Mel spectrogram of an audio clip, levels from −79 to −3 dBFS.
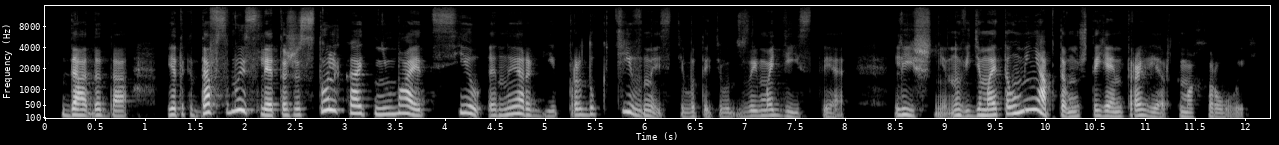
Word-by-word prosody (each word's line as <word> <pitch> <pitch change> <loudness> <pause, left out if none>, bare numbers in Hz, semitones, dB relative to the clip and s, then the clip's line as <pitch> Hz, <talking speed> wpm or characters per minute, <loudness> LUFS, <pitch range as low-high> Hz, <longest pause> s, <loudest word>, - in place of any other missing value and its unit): Да-да-да. 180 -3 +3 0.4
Я 195 +1 +3
такая: 195 -4 -11
"Да 260 - +7
в 260 - -5
смысле?" 280 - +4
Это 175 +1 +1
же 190 +1 -1
столько 315 - +2
отнимает 215 -3 +3
сил, 270 - -3
энергии, 175 -4 -2
продуктивности, 190 - -4
вот 140 +2 -10
эти - - -10
вот 130 - -10
взаимодействия 160 -3 -7 0.5
лишние. 195 +4 -3
Ну, 180 - -2
видимо, 175 +3 +2
это 190 +3 0
у 240 - +4
меня, 335 +3 +5
потому 145 -2 -3
что 165 - -3
я 155 -2 +2
интроверт 145 0 -3
махровый. 135 -2 -9
185 Hz, 135 wpm, -24 LUFS, 160-225 Hz, 0.5 s, Да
